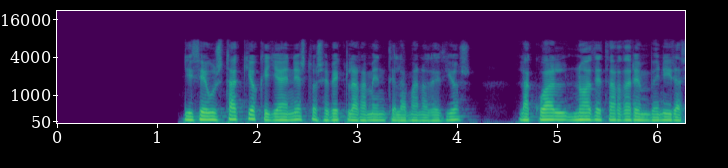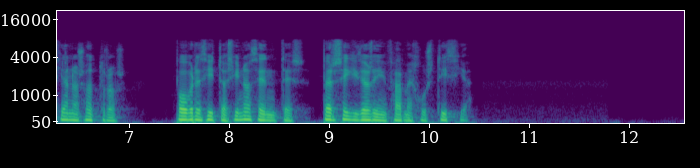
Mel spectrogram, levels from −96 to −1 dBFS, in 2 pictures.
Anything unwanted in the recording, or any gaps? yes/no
no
